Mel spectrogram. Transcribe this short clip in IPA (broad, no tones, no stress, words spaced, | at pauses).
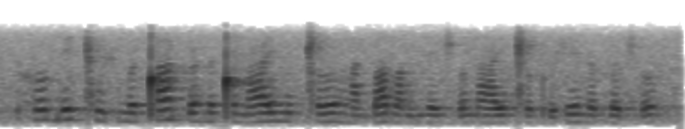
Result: xɤ ɡe ǁuʃŋ͡mə˞ ǃa kʼə˞nəǃən ʕenu ǁɤ ɦaɡ͡bədˤoɡ nzet͡ʃʼɤnʕeǁʊ kʼʊʃezə˞ k͡pət͡ʃʼɤ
